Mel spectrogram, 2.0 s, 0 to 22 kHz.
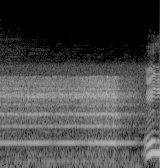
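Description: Train-whistle sound effect over the competition field's sound system: one long, steady, breathy whistle that cuts off near the end. It signals the start of the match's final 30 seconds, the endgame.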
